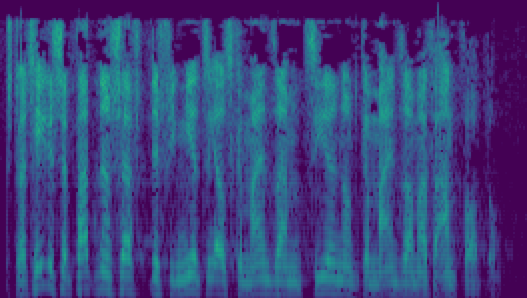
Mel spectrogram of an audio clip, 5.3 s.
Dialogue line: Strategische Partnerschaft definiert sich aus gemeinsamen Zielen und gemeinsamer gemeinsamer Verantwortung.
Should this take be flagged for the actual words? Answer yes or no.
yes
